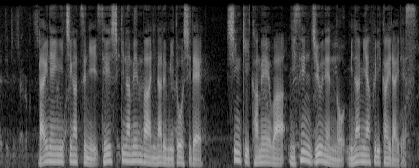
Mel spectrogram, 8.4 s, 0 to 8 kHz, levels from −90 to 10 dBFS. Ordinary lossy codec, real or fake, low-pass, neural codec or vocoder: none; real; 7.2 kHz; none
